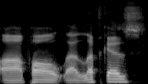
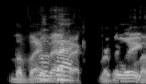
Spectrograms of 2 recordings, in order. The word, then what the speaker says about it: Levesque: with, especially, knowing that Paul Lefkes, I keep on saying his name wrong. Levesque.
